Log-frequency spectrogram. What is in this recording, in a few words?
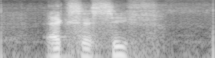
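"excessief", Dutch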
